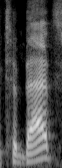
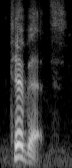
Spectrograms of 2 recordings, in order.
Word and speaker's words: Tibbetts: pronounce his last name is it to bats or tibbetts or both tibbetts tibbetts okay as i said tib it's tibbetts well you know what from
